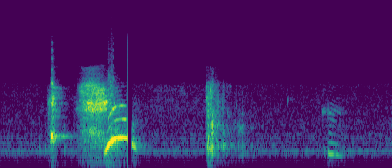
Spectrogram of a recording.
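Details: Sneezing fit: a sharp intake followed by a bursting sneeze, then a second smaller sneeze, over a steady background hum.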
